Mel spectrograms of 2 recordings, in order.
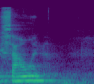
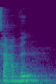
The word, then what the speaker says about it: Samhain: So there is the, some people say Samhain. It can also be pronounced Savin.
